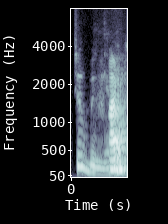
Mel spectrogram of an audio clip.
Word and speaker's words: Tübingen: Did I pronounce that correctly? – Tübingen. – Okay. Okay, thanks.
